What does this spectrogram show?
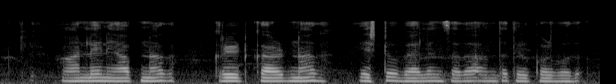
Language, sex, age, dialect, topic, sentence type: Kannada, male, 25-30, Northeastern, banking, statement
